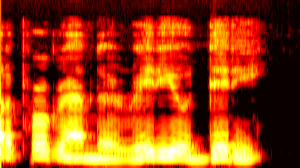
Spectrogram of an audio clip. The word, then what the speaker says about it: Radioddity: how to program the radio Diddy as I've been told that's how you say it I've been calling a radio oddity but I guess I was wrong it's Radio Diddy GD 77 it is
